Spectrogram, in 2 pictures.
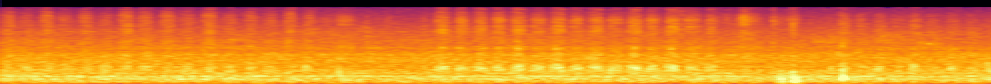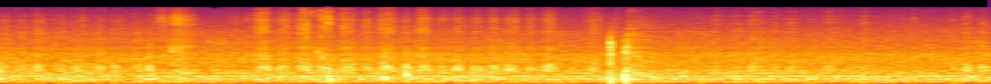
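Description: Noodler's Tripletail fountain pen nib scratching faintly across lined notepaper as it draws and doodles, with two small ticks about five and ten seconds in.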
